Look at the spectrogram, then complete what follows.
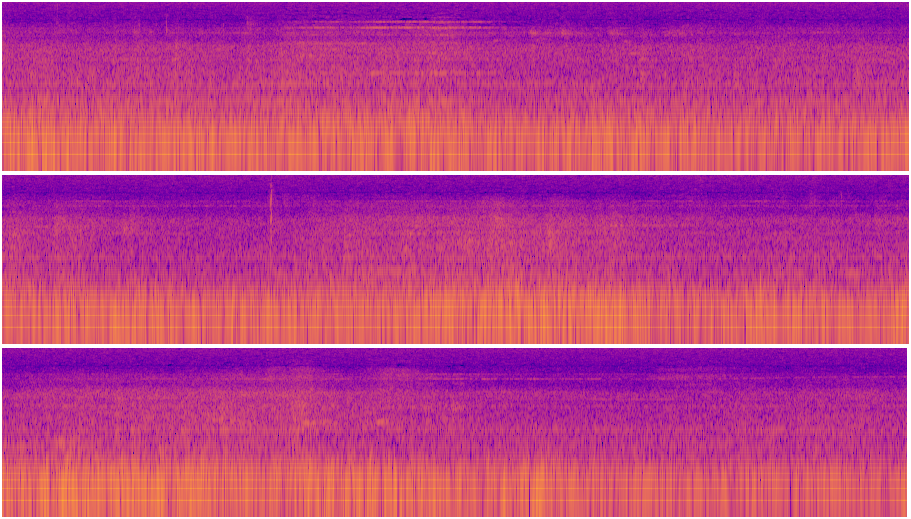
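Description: Freight train of tank cars rolling slowly past, with a steady low diesel locomotive rumble.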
